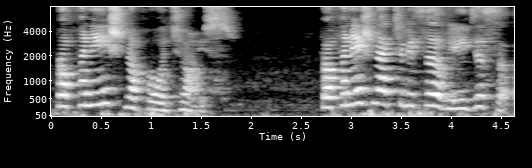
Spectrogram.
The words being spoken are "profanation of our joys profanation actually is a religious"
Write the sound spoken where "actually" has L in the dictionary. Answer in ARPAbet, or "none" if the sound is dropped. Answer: none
